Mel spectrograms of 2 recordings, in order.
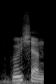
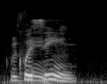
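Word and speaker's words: cuisine: পেরেছেন বলি কুশ্চান হ্যাঁ উচ্চারণটা একবার আমিও দেখে নিই উচ্চারণটা আমারও বারবার করে অসুবিধা হয় কি ইউ আই এস আই এন ইম কুশন বলা হয় কুইশন কুইজিন কুজিন কুজিন কুজিন বলা হয় কুইশন নাই কুজিন কি বলা হয় কুজিন কুজিন শুনতে পাচ্ছেন কুজিন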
